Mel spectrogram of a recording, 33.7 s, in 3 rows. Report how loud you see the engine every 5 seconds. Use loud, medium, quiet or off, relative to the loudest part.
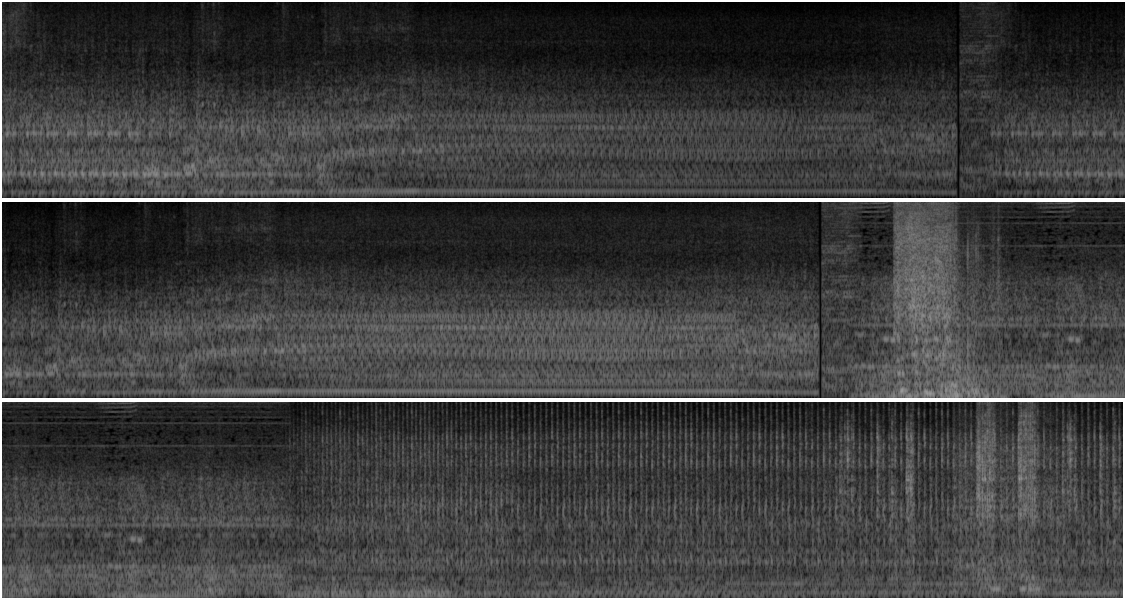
loud, medium, loud, loud, loud, loud, loud.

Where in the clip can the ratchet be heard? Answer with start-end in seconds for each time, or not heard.
30.5-33.6.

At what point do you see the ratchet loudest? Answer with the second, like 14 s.
32 s.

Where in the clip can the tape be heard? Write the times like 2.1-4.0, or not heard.
20.1-21.3.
